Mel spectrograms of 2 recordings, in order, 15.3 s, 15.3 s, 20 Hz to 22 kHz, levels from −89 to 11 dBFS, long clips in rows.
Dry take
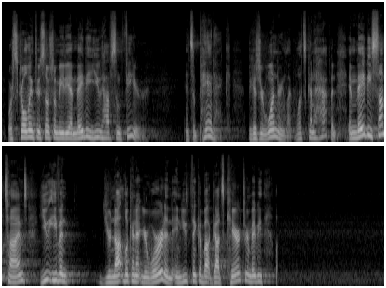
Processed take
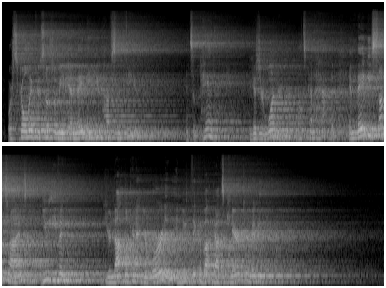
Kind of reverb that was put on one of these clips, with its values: Schroeder reverb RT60 4 s, combs from 27 ms, DRR 0 dB; gain -2 dB

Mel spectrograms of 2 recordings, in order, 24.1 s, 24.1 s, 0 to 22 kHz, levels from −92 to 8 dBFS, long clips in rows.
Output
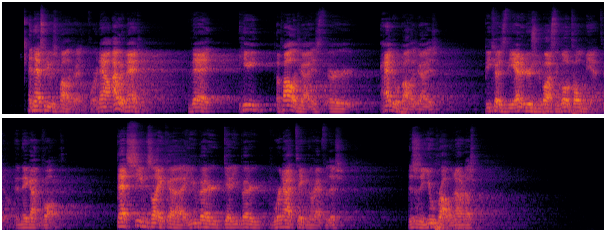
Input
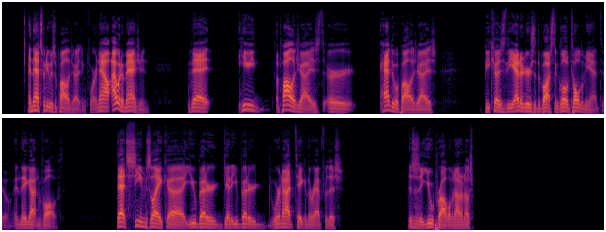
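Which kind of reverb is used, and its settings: two-slope reverb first 0.41 s, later 2.8 s, from -20 dB, DRR -7 dB; gain -5 dB

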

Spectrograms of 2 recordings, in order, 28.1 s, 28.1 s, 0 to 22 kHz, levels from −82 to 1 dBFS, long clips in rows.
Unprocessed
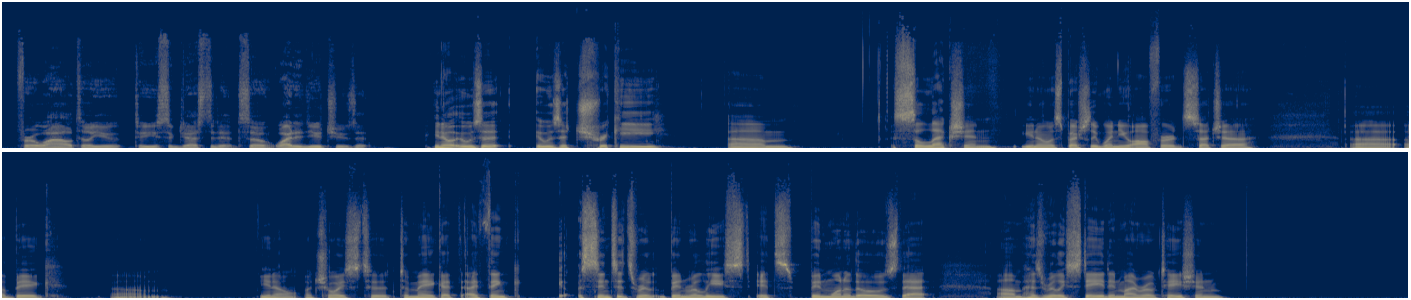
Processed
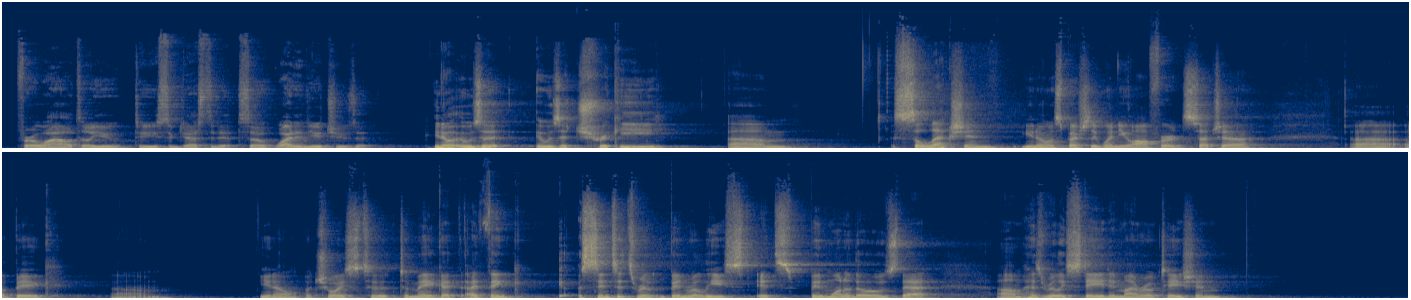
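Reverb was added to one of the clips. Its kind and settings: two-slope reverb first 0.56 s, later 2.7 s, from -20 dB, DRR 6.5 dB; gain +3.5 dB

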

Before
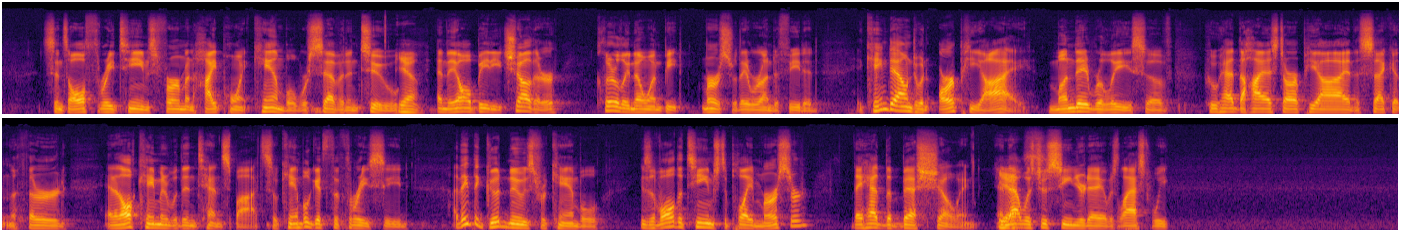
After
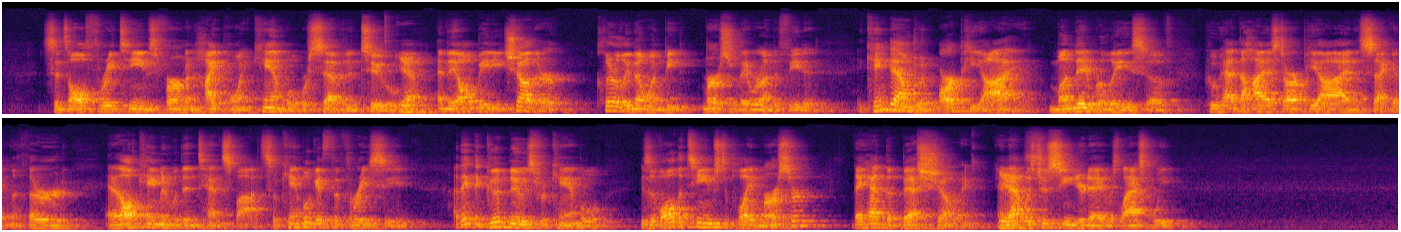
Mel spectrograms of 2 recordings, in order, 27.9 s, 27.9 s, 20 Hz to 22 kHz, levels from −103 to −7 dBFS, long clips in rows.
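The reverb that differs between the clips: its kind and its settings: shoebox room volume 94 m³, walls mixed, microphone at 0.72 m; gain -1.5 dB

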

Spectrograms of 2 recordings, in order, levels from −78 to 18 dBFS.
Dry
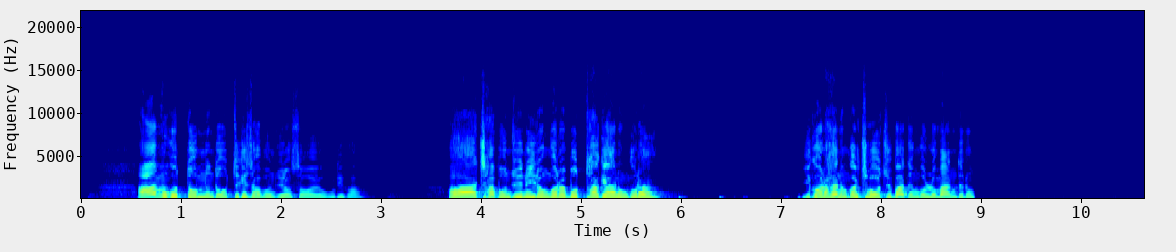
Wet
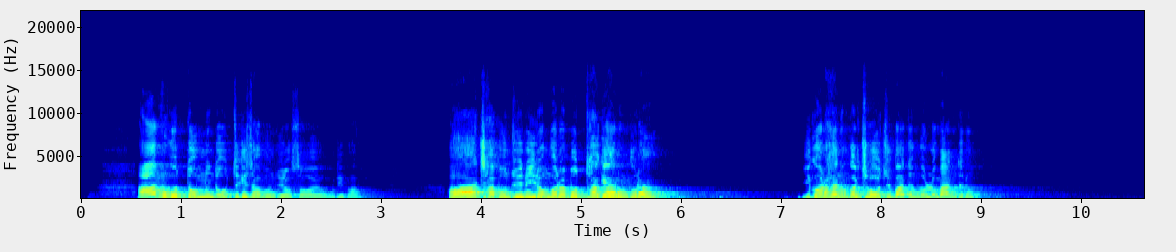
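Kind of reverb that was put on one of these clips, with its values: two-slope reverb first 0.9 s, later 3.3 s, from -21 dB, DRR 9.5 dB; gain +4 dB

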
